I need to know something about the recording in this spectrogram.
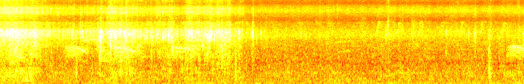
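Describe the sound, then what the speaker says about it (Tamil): Water splashing and pouring steadily for a few seconds onto a newly planted mango sapling, then tapering off, with a hiss of outdoor background and faint birds. "இந்த பாருங்கள் தண்ணி ஊற்ற போகிறேன்"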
